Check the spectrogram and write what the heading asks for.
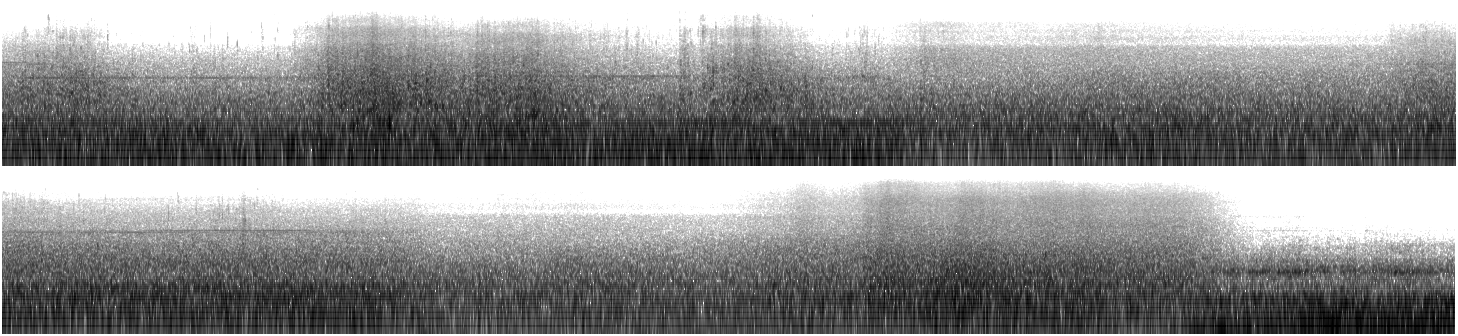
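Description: Ocean surf: waves breaking and washing with wind noise, surging louder several times. Near the end it turns to a deeper rumble.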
